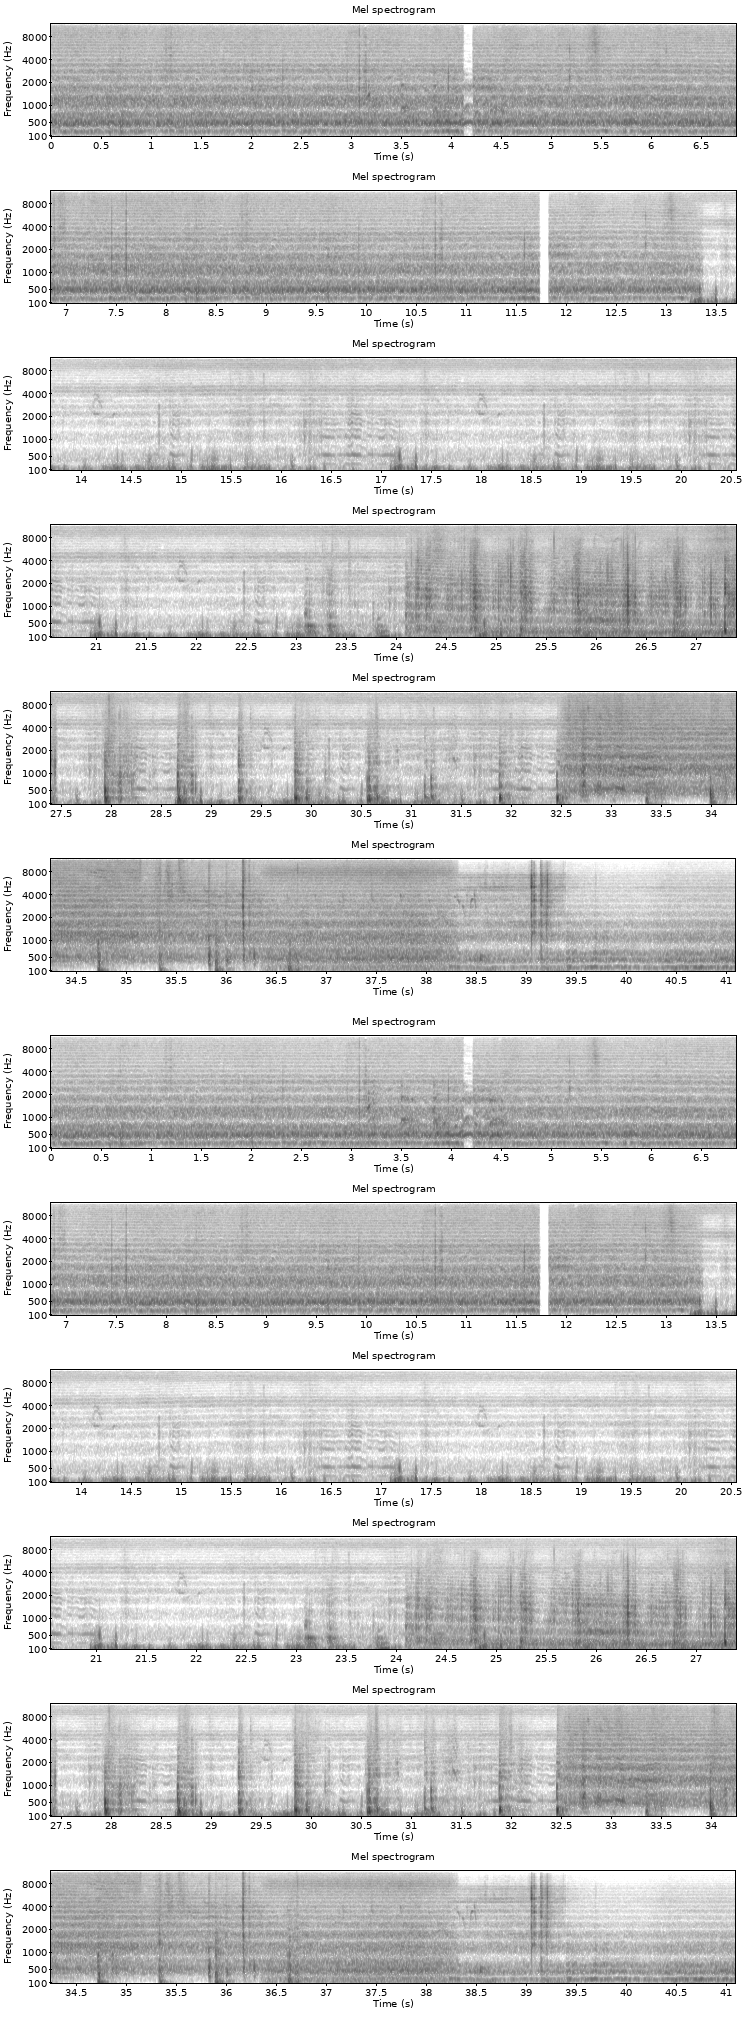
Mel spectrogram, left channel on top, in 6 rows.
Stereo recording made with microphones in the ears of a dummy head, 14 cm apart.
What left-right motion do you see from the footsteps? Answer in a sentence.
You can hear the footsteps go from the left side to the right.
